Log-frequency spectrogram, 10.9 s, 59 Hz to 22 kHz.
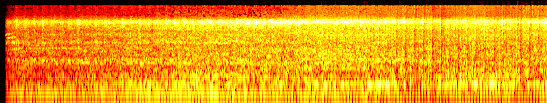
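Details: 2014 Jeep Wrangler 3.6 engine settling into idle: fast, light steady ticking about three per second over the hum from a noisy hydraulic valve lifter.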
